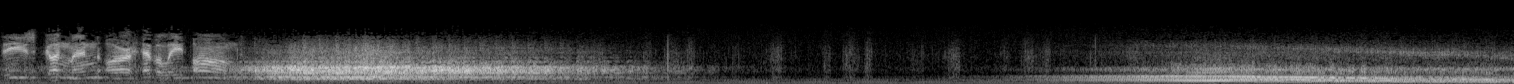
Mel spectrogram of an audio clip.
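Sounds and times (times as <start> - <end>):
speech: 0.5 - 3.7
black sedan engine driving up and pulling in: 1.8 - 7.2, 10.0 - 15.1.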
